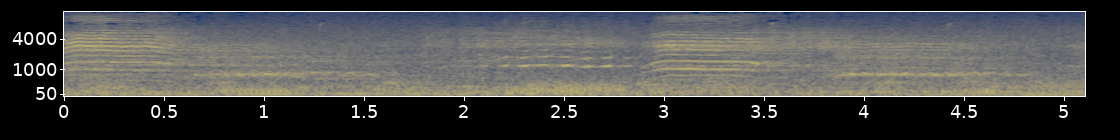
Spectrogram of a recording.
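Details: Herd of goats with clear, drawn-out bleats, one at the start and another near three seconds, each bright and nasal, followed by fainter answering calls against a low, continuous murmur.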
